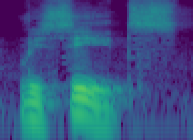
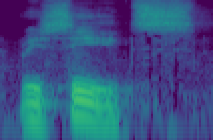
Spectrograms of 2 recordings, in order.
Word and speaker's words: receipts: the p is silence receipts we say receipts we don't pronounce the P receips what color are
